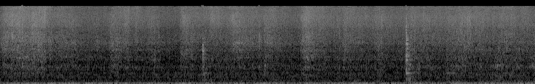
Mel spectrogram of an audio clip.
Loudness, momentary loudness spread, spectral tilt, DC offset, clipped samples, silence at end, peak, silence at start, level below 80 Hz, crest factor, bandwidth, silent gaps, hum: -21 LUFS; 5 LU; 2.5 dB/octave; under 0.1%; under 0.1%; 0 s; -4 dBFS; 0 s; -48 dBFS; 20 dB; 16 kHz; none; none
